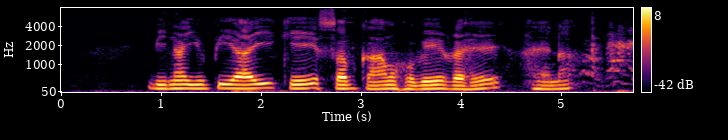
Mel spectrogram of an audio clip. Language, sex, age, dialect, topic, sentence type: Magahi, male, 31-35, Northeastern/Surjapuri, banking, question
